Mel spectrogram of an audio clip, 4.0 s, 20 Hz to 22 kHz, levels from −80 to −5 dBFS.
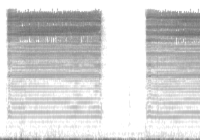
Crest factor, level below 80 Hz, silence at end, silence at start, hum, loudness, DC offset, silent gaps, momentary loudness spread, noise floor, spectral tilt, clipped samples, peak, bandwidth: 20 dB; -48 dBFS; 0 s; 0 s; none; -24 LUFS; under 0.1%; none; 6 LU; -52 dBFS; 3.5 dB/octave; under 0.1%; -8 dBFS; 17 kHz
